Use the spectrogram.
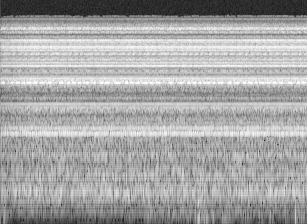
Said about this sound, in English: That hum is the sound of the rover itself. With that noise filtered out, gentle wind gusts become clear.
